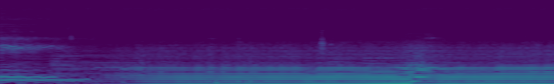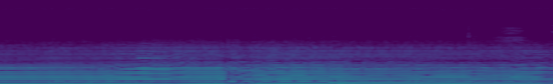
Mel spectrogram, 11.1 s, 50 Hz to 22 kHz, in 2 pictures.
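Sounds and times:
low sustained instrumental drone: 0.0s - 11.0s.

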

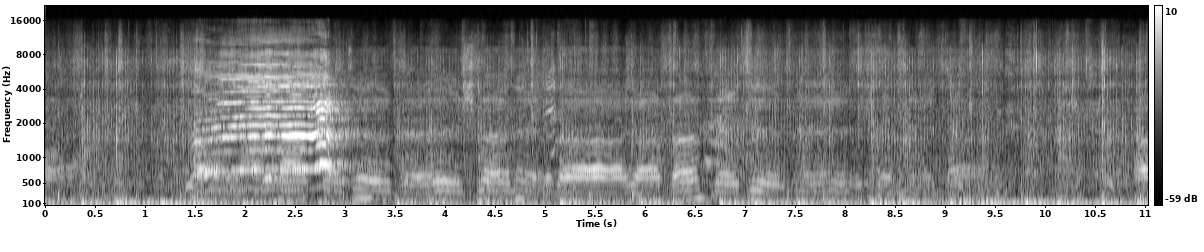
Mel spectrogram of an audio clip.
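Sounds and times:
frame drum beating: 0.0s - 11.0s
person singing a chant: 0.0s - 11.0s.

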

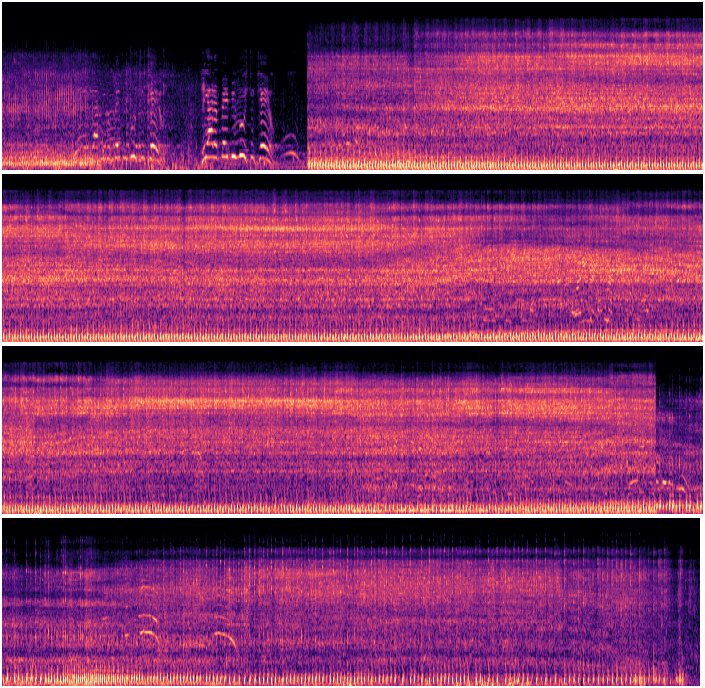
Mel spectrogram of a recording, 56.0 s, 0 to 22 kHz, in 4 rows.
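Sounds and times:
small engine running loudly: 0.0s - 3.6s, 6.1s - 56.0s.

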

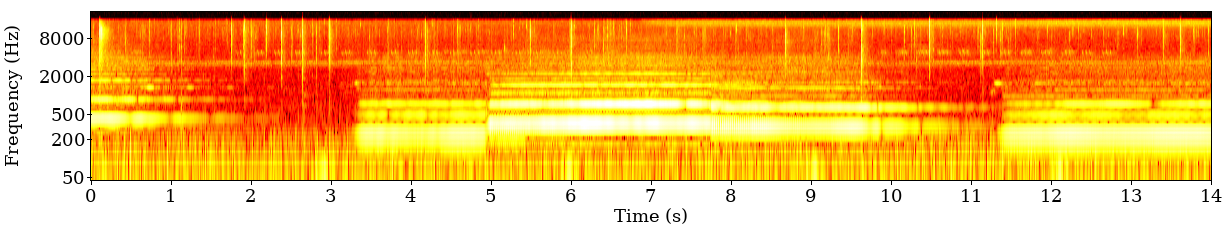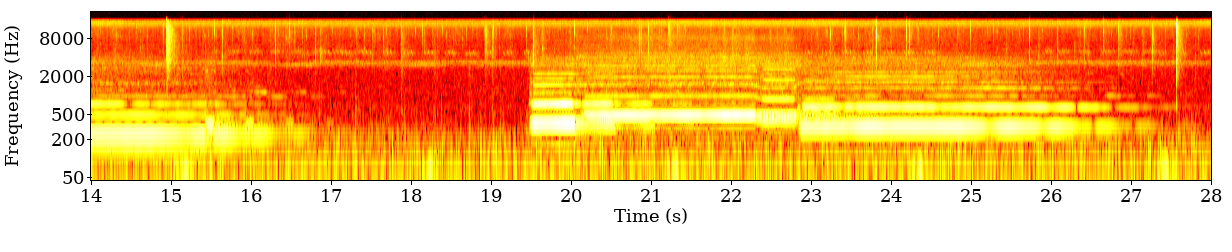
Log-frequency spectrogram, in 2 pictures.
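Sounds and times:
flute playing long notes: 0.0s - 2.3s, 3.2s - 17.2s, 19.5s - 27.7s
wood fire crackling: 0.0s - 28.0s.

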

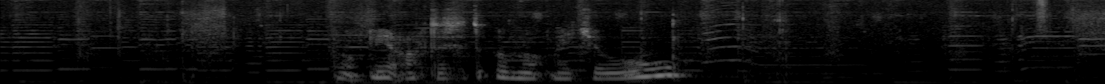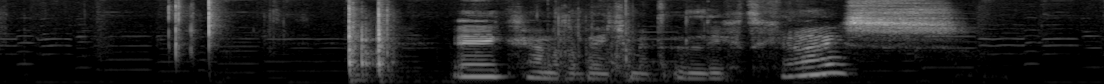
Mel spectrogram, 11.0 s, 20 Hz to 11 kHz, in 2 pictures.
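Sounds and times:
faint background music: 0.0s - 11.0s
marker pens clicking: 6.3s - 6.7s.

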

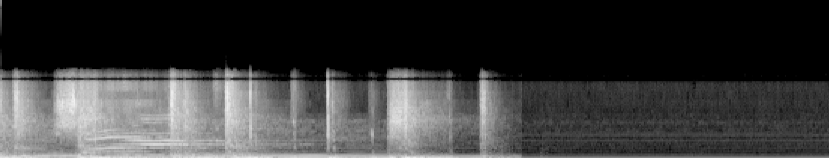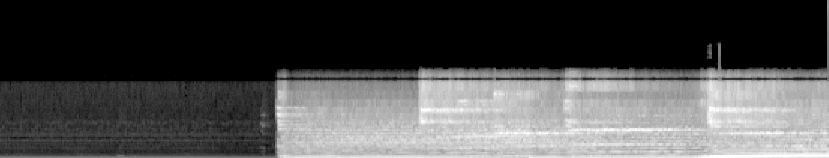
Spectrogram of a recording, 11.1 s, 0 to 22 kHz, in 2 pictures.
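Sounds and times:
music: 0.0s - 3.5s, 7.4s - 11.0s
faint electrical mains hum: 3.5s - 7.4s.

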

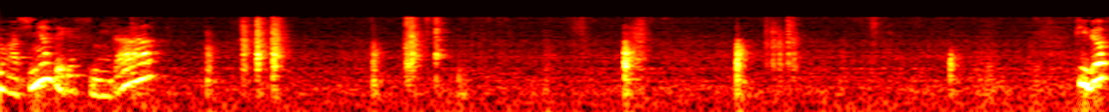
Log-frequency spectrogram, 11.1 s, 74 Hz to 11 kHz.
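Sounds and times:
knife striking cutting board: 6.2s - 6.5s.

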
